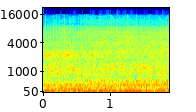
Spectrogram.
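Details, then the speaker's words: Rebuilt Kelly Duplex 3-ton mixer with 40 hp electric motor, freshly greased and gearbox oil topped off: smooth, even, strong hum starting with no hesitation; drive running healthy. "Hums right along, has a lot of power on startup. You heard the motor, there was no hesitation."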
